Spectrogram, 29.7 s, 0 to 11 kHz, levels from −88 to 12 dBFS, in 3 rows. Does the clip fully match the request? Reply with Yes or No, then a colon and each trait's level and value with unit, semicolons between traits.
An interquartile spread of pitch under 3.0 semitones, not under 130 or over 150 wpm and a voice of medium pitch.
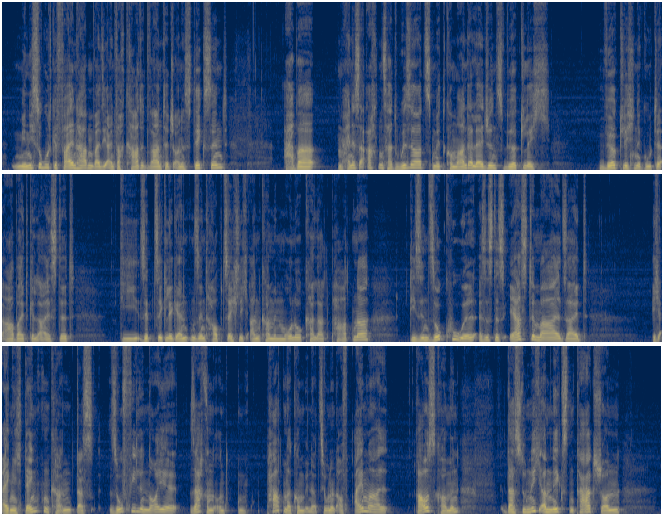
No: average, 4.5 semitones; average, 140 wpm; medium, 155 Hz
